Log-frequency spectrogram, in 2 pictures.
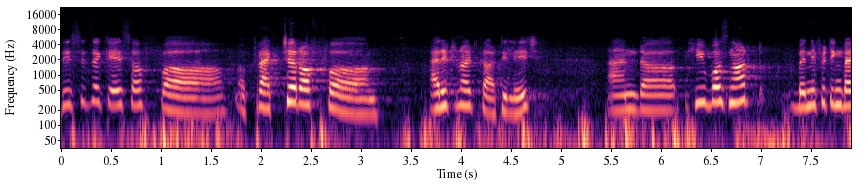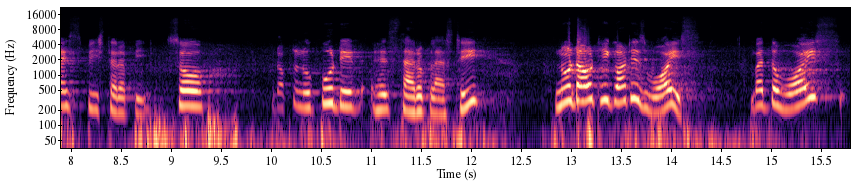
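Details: Adult narrator; normal speech.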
